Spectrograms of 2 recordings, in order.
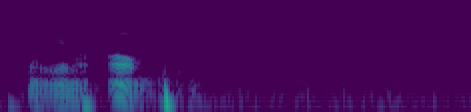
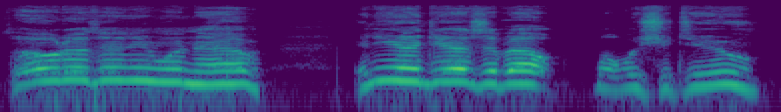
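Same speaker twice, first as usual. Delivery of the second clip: higher, louder appeal to the group; urgent call; 9 semitones higher, 10 dB louder than usual. Acted. Leader asking the party for ideas, higher and louder. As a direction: call out to everyone for a plan.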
